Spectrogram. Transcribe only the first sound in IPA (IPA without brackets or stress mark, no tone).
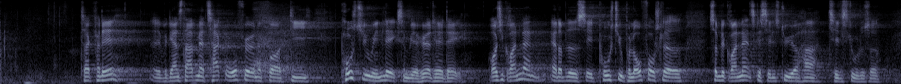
t͡sʰ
